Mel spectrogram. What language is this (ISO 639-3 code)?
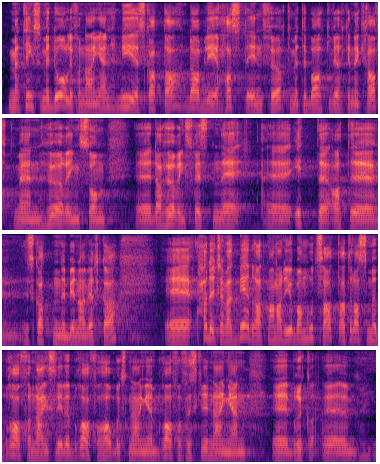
nor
